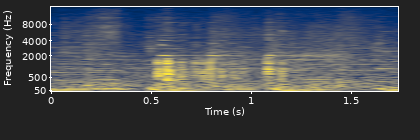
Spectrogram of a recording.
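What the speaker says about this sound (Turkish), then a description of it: "Gördüğünüz gibi benim şöyle 1 litrelik bir kavanozum var." A one-litre glass jar is handled for pickling cucumbers, giving a few light, faint clinks of glass spaced about half a second apart, close by and otherwise quiet.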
